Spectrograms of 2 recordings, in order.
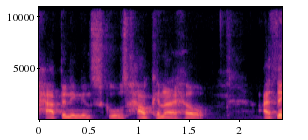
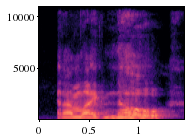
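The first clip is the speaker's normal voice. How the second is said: ordinary talk, nothing marked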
